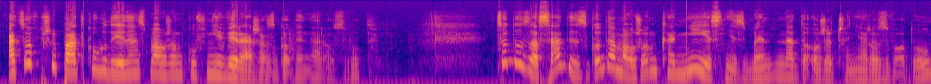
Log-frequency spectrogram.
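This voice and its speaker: A woman presenting a formal, prepared legal explainer as an educator, setting out points one by one in a didactic way. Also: medium pitch.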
